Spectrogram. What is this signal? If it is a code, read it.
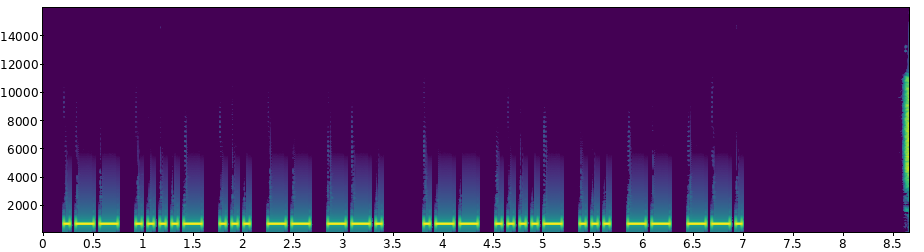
Morse code, heard as a keyed tone, about 20 wpm, 700 Hz. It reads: W4SMG W4SMG
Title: SOTA QSO Practice 20wpm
